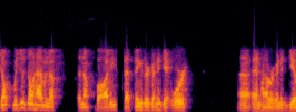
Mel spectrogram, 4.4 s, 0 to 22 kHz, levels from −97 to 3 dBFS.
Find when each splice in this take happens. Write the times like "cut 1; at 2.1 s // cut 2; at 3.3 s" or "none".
cut 1; at 1.8 s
